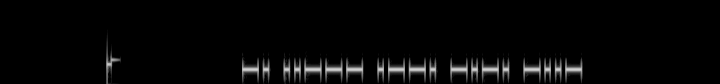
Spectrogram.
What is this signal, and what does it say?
Morse code, heard as a keyed tone, about 23 wpm, 700 Hz. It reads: N2PCX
